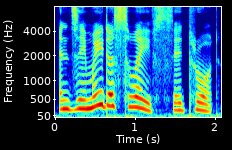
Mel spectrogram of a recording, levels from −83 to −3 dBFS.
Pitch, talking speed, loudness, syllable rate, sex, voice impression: 240 Hz, 200 wpm, -16 LUFS, 4.1 syllables/s, female, very feminine, slightly adult-like, very thin, tensed, powerful, bright, slightly hard, very clear, very fluent, slightly cool, intellectual, very refreshing, sincere, slightly calm, friendly, slightly reassuring, very unique, elegant, wild, sweet, very lively, strict, intense, slightly sharp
